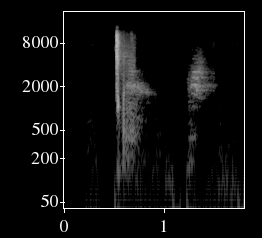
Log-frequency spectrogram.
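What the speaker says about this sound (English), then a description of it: "my cat just freaked out" A house cat freaks out indoors with one sudden sharp burst and a quieter short squawk about a second later, both brief and close against near silence.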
